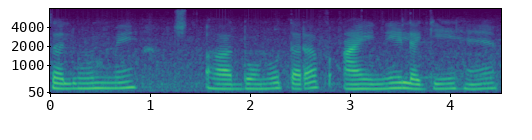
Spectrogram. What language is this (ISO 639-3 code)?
hin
